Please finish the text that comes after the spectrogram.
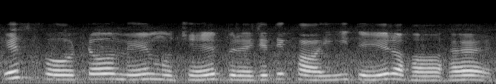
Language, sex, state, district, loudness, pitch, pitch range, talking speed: Hindi, female, Madhya Pradesh, Umaria, -14 LUFS, 220 Hz, 205-240 Hz, 110 wpm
